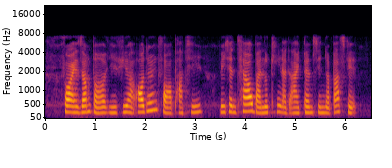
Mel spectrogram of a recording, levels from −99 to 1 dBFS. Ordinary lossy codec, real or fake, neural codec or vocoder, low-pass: Opus, 32 kbps; fake; autoencoder, 22.05 kHz, a latent of 192 numbers a frame, VITS, trained on one speaker; 7.2 kHz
